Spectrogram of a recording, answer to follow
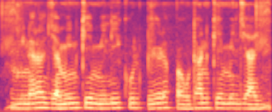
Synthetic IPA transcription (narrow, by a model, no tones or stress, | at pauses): mɪnəɾəld͡ʒəmiːnkemɪlikʊlpeːɽpəʊd̪ʱənkemɪld͡ʒaːi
